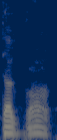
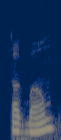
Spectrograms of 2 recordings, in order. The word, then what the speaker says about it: Doug Bohm: throws a lot like Doug Braun. Who? Doug Bohm. Doug Bohm, sorry. His literal dart nickname is No Name. It rhymes with that.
